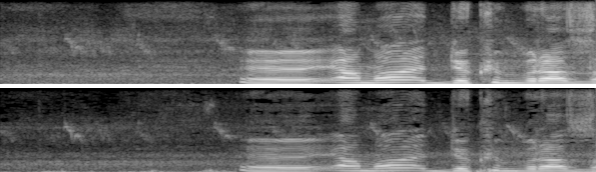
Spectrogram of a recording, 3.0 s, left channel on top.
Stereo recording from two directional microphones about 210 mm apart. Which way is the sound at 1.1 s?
5° right (ahead or behind).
